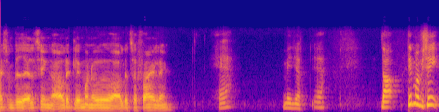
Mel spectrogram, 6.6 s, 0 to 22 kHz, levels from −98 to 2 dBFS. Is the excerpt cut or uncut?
uncut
